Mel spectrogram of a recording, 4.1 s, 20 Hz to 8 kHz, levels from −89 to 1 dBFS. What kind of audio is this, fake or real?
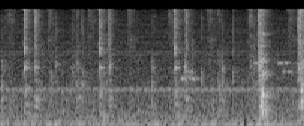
real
